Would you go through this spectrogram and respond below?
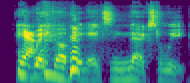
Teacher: she's starting to go into a little bit of vocal fry here, which is not attractive.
